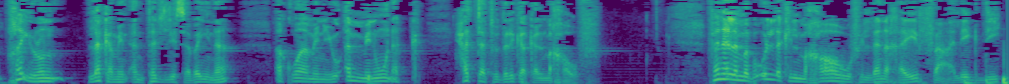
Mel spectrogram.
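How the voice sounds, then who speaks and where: A man with an Egyptian Arabic accent, giving a religious lesson as a preacher who talks straight to his listeners with passion, moving between quiet recitation and loud urging. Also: deep voice, husky. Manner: impassioned, addresses the listener directly.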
